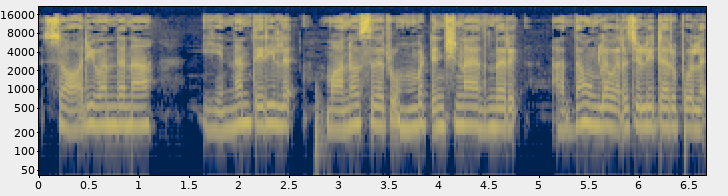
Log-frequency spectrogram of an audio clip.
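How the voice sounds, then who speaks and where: A high-voiced young receptionist. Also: female voice, little pitch movement, moderate pace, mellow, no echo, clean studio sound. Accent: Kanyakumari Tamil. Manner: apologetic, explaining. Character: chatty young female office receptionist.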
